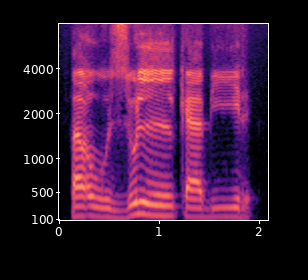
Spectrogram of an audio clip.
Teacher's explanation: Setelah lepas el kabir langsung nempel ke huruf kaf gitu. Setelah lepas dari huruf lam sukun, posisi lidah pada lam sukun kita lepas langsung ke huruf kaf.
